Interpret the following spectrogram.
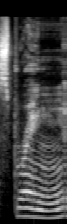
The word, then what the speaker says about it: spring: decir algo spring está spring la n no se pronuncia porque estás pronunciando el sonido spring te vas directamente a este sonido bueno eso es lo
